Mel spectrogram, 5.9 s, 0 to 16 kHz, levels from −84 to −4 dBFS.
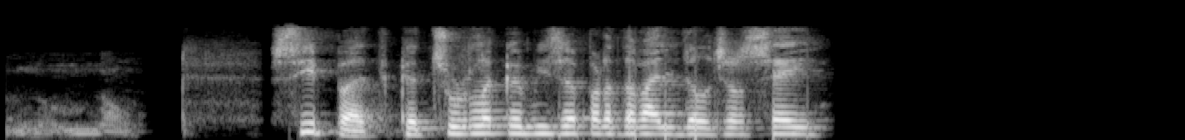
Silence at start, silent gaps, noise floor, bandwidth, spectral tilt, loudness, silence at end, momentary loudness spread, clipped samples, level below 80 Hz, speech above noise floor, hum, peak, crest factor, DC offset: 0.05 s; 0.78-0.91 s; -36 dBFS; 8.2 kHz; -4.5 dB/octave; -17 LUFS; 1.8 s; 21 LU; under 0.1%; -54 dBFS; 20 dB; none; -2 dBFS; 18 dB; under 0.1%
